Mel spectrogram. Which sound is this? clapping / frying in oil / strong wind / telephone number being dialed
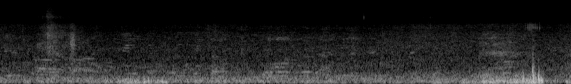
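strong wind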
